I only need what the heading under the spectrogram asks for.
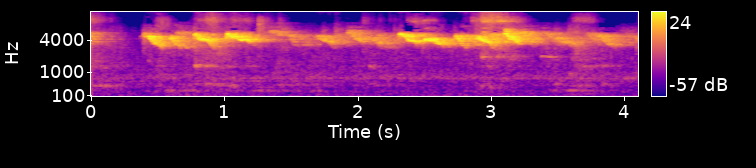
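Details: Caged white-eye singing in an open song display: rapid, high, twittering warbled phrases that run in bursts with short pauses, and faint low background noise.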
